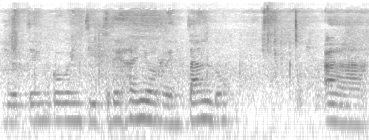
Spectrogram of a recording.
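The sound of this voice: Soft-spoken at a medium pitch, a woman talks at a fairly slow pace amid strong room echo.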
